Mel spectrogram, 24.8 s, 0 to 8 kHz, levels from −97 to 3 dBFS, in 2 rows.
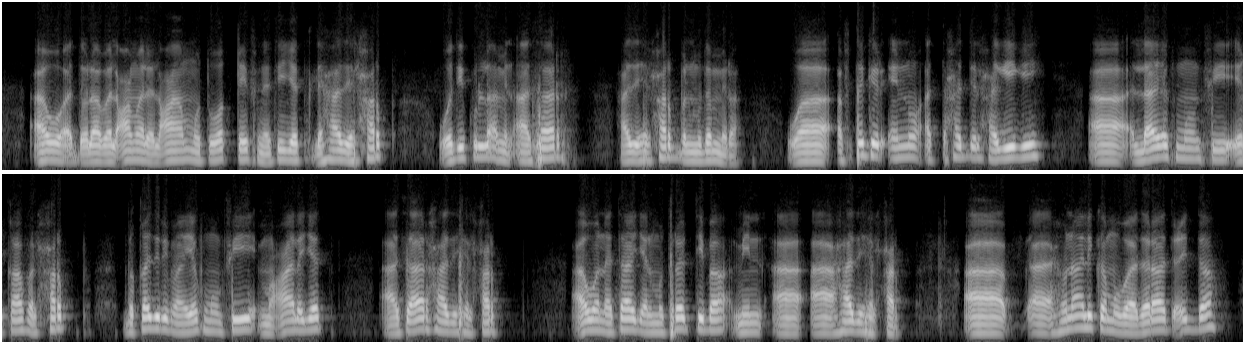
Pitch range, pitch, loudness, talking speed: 110-150 Hz, 125 Hz, -25 LUFS, 105 wpm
